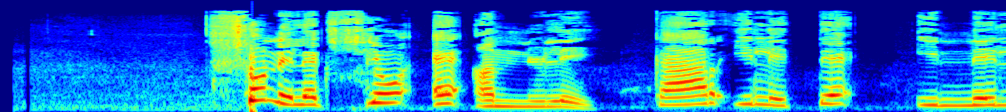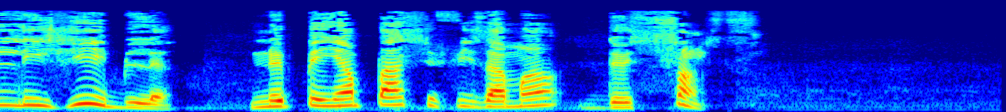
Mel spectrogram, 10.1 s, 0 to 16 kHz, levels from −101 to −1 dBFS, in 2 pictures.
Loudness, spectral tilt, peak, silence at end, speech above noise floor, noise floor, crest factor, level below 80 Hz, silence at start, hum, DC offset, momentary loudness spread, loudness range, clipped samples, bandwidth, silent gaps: -20 LUFS; -4 dB/octave; 0 dBFS; 1.5 s; 52 dB; -72 dBFS; 20 dB; -54 dBFS; 1.05 s; none; under 0.1%; 13 LU; 6 LU; under 0.1%; 11.5 kHz; none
